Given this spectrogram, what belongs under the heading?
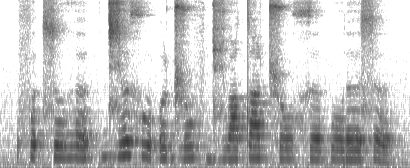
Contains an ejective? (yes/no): no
